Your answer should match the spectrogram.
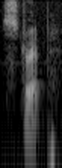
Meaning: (noun) 1. A long, thin piece of land; any long, thin area 2. A long, thin piece of any material; any such material collectively 3. A comic strip 4. A landing strip 5. A strip steak
- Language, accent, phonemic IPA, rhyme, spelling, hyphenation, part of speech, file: English, US, /ˈstɹɪp/, -ɪp, strip, strip, noun / verb, En-us-strip.ogg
